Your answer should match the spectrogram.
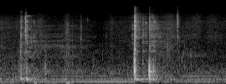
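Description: Hand tools being picked up and set down on a wooden work table: a few light clicks and knocks, with one sharp click a little past the middle, over a steady low hum.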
